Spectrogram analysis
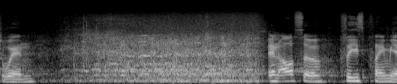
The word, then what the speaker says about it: Nguyen: It's pronounced win.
